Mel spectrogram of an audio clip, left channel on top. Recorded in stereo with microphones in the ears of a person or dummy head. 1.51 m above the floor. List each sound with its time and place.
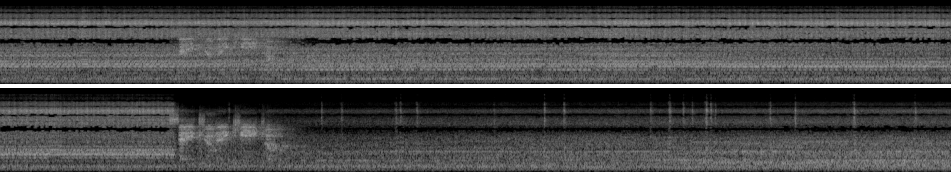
1.7 s whispering: 25° right (ahead or behind), 4.5 m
